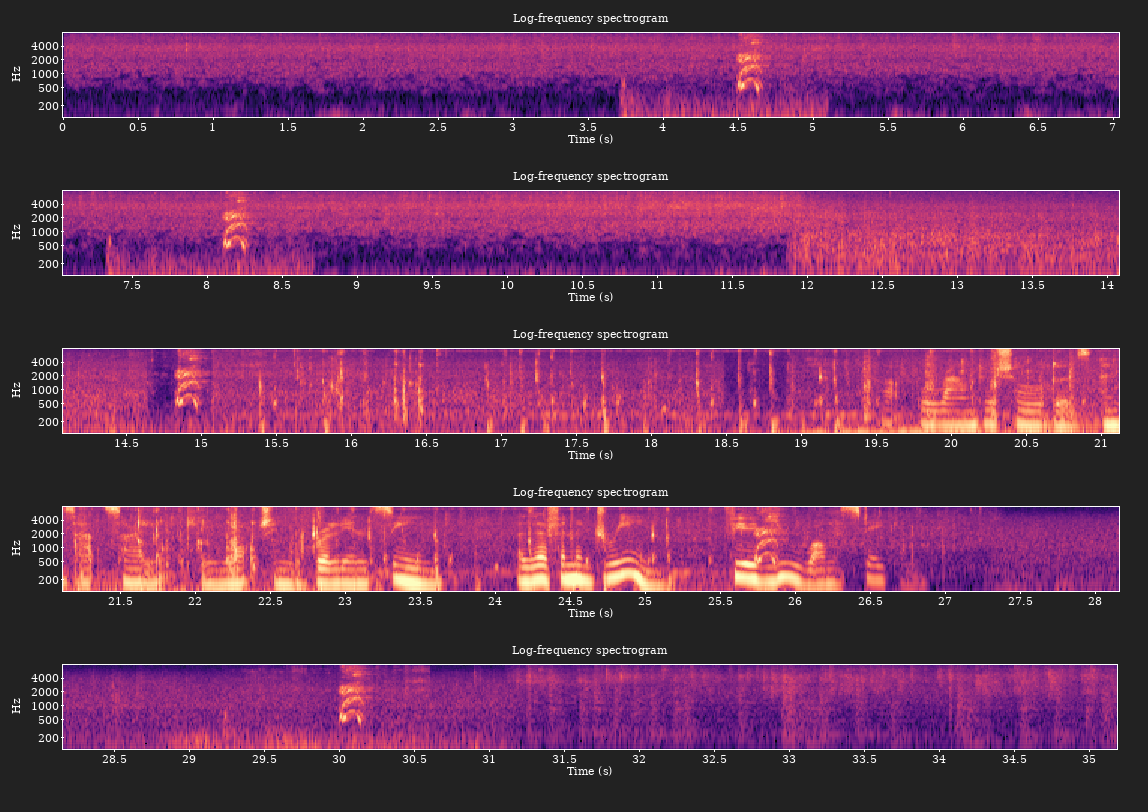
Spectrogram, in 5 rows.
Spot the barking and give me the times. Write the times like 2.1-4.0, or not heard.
3.7-5.1, 7.3-8.7, 14.1-15.4, 25.1-26.4, 29.2-30.6.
